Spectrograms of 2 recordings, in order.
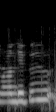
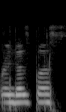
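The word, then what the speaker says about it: Rendezvous: So people it is rendevu not reinde bus.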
